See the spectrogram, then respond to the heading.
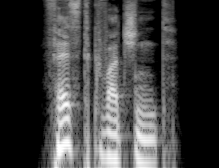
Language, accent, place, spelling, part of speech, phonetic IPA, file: German, Germany, Berlin, festquatschend, verb, [ˈfɛstˌkvat͡ʃn̩t], De-festquatschend.ogg
- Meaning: present participle of festquatschen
